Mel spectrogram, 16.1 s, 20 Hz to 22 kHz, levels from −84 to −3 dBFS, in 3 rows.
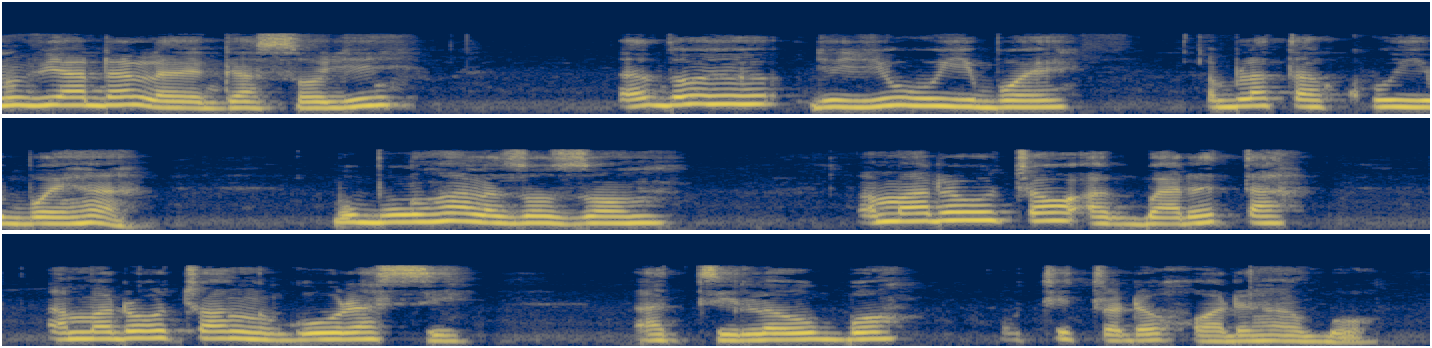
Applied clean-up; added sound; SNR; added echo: none; none; none; none.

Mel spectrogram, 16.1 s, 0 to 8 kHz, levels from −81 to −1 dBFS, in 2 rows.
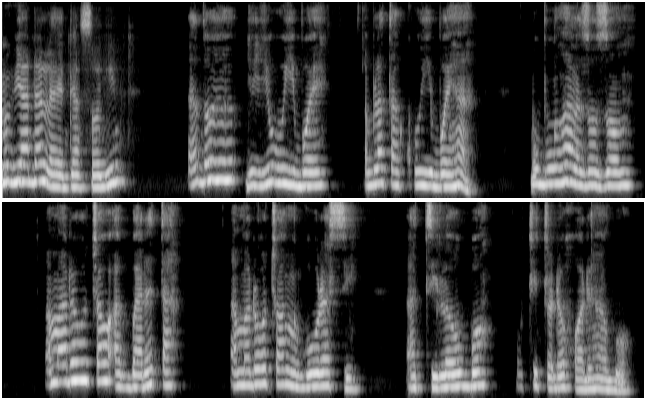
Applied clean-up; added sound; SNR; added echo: neural mask model DeepFilterNet 3.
